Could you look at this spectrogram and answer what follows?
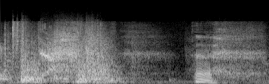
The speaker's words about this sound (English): Is this the apartment? Yes. Oh, all is quiet. Too quiet. Door is locked. Break it in. All right.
